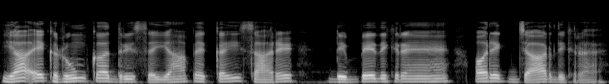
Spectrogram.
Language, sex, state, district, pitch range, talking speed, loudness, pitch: Hindi, male, Jharkhand, Garhwa, 115-140 Hz, 195 wpm, -19 LUFS, 130 Hz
